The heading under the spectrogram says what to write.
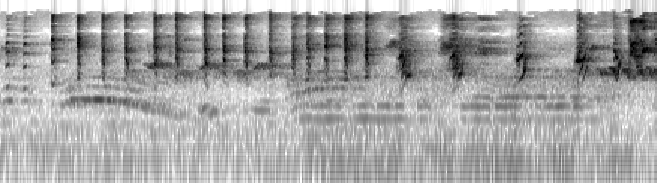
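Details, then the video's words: Caged long-tailed shrike taken outside in the morning to keep it healthy and singing: rapid dry clicks and chirps over a rising-falling whistled tone, with steady low background noise. "Cendet keluar pagi pagi agar sehat dan gacor"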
